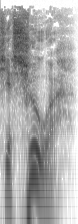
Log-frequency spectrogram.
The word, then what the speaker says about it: Yeshua: The Hebrew, pronunci- the Hebrew pronunciation of Jesus' name is Yeshua.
